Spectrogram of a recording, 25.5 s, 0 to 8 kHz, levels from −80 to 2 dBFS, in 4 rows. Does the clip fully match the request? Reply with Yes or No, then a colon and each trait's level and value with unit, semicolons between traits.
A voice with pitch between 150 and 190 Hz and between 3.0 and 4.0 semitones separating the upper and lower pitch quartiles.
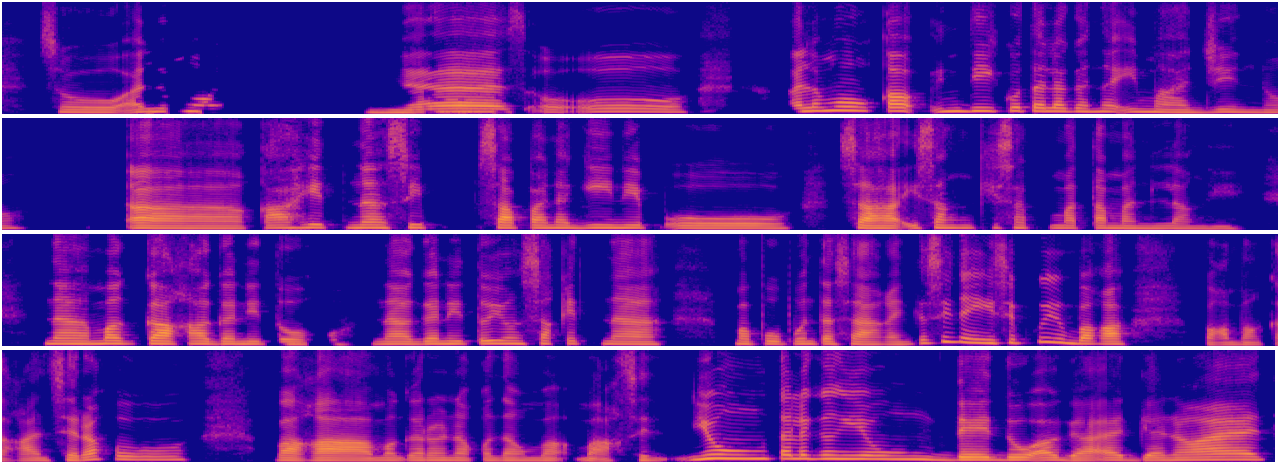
Yes: medium, 185 Hz; average, 3.7 semitones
